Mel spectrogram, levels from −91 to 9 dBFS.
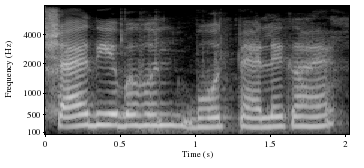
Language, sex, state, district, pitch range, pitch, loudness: Hindi, female, Delhi, New Delhi, 225-255 Hz, 230 Hz, -15 LUFS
